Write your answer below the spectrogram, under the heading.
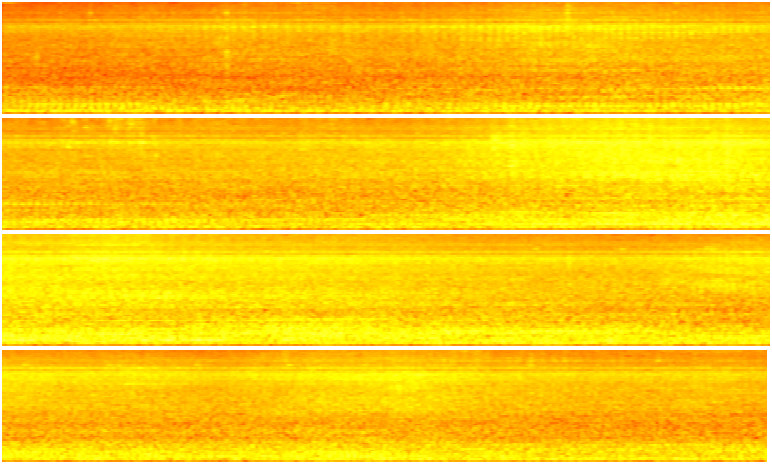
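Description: Motor vehicle traffic: a steady engine hum, swelling louder about six seconds in as vehicles pass, then easing off.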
